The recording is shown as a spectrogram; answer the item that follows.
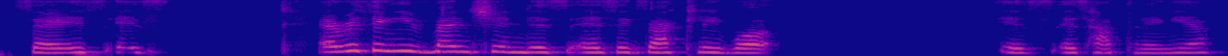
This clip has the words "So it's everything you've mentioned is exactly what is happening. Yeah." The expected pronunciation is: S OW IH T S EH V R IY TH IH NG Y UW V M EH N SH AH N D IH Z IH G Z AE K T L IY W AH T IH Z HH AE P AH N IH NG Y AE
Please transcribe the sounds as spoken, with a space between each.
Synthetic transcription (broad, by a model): S OW IH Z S EH V R IY TH IH NG Y UW V M EH N SH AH N D IH Z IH G Z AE K T L IY W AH T IH Z HH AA P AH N IH NG Y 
